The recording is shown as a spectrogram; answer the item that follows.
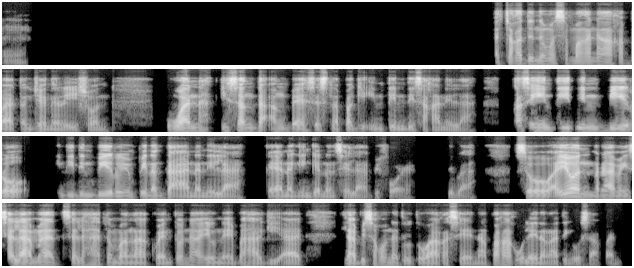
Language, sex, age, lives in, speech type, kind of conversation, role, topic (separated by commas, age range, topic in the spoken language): Filipino, male, 25-29, Philippines, conversation, podcast, host, Bakit nahihirapang maunawaan ng mga nakatatanda ang kalusugang pangkaisipan ng kabataan?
